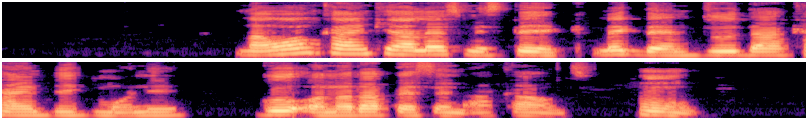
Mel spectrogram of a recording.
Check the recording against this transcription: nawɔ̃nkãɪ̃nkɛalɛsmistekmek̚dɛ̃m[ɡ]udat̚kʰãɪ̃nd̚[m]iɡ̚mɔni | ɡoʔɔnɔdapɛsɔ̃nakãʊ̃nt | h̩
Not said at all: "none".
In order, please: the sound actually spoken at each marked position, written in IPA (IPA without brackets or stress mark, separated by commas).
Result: d, b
